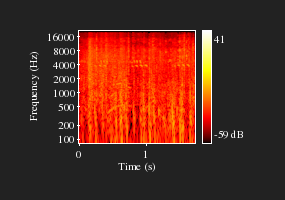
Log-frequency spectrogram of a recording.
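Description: Horses trot in the Red Dead Redemption video game, a steady, close clip-clop of hooves on the ground, with faint voices underneath.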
